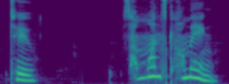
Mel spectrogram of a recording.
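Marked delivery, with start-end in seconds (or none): 1.7-2.9 urgent hiss, pitched up. Narrator reads Parker warning over the comms: low urgent hiss. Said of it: "Parker hisses over the comms, low and urgent".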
